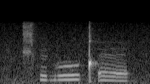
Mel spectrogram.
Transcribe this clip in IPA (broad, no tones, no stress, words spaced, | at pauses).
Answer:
t͡ɕʰɨɡuːǃʼɘː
